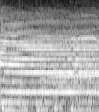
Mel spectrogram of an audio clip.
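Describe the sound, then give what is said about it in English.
A loud siren at a surf contest on a beach blares in one long, unbroken blast, holding a steady, brassy pitch with a rich buzzing tone over a low, pulsing rumble. “When the siren sounded and the crowd on the beach erupted”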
